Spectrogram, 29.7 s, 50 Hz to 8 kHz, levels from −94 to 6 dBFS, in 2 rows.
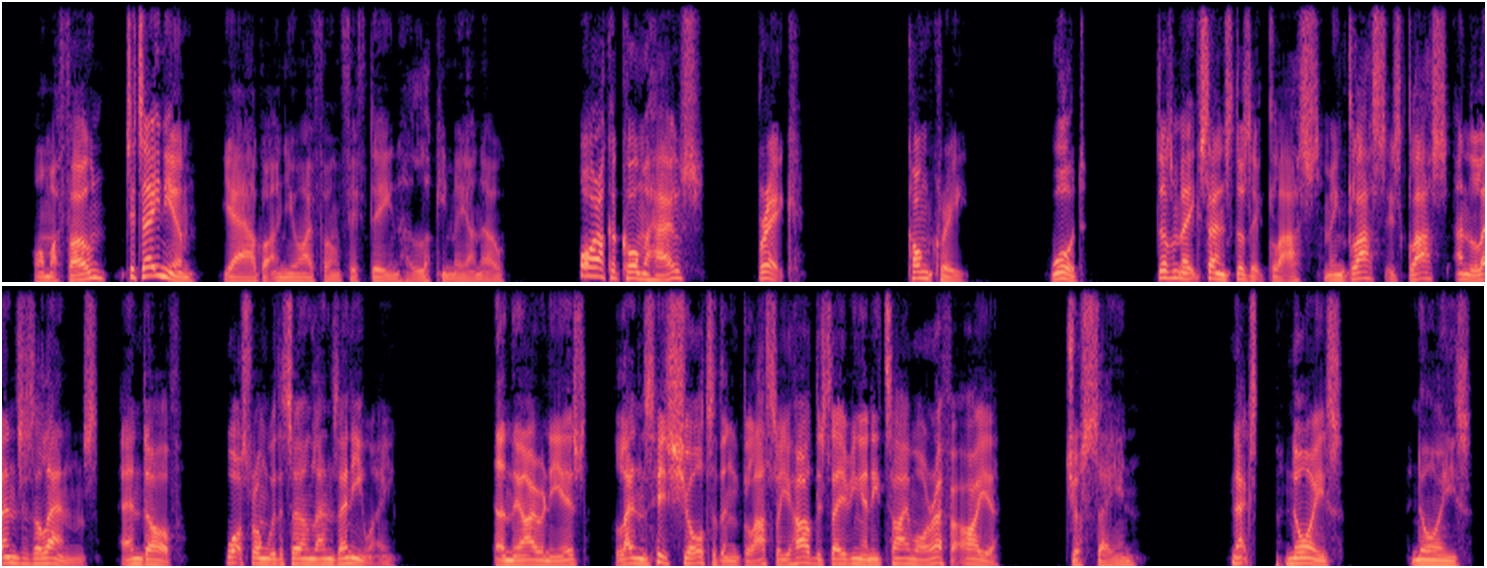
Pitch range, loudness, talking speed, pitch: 100-150 Hz, -19 LUFS, 150 wpm, 130 Hz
